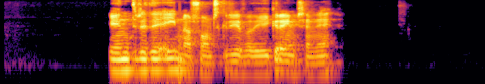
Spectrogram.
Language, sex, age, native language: Icelandic, male, 20-29, Icelandic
